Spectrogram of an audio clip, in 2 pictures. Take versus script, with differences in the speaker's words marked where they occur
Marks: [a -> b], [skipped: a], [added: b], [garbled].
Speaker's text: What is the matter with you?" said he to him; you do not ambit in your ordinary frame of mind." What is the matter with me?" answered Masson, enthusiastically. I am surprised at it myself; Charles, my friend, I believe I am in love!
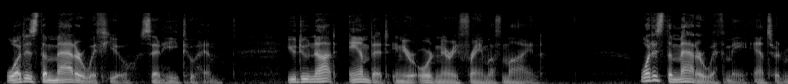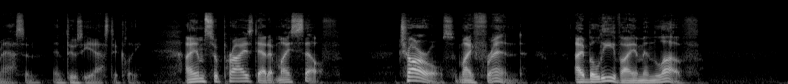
What is the matter with you?" said he to him; you do not ambit in your ordinary frame of mind." What is the matter with me?" answered Masson, enthusiastically. I am surprised at it myself; Charles, my friend, I believe I am in love!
